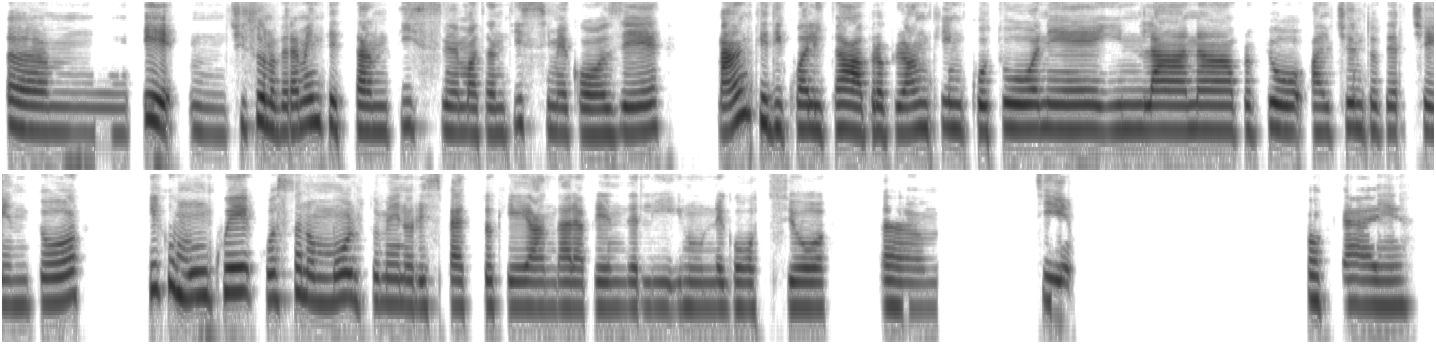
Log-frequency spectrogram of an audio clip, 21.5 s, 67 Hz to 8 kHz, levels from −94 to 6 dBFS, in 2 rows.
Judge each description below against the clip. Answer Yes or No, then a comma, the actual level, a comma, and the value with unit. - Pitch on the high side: Yes, high, 210 Hz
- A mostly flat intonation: Yes, narrow, 2.3 semitones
